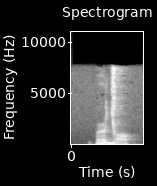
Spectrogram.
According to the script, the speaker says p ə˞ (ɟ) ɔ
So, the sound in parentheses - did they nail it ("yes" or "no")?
yes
